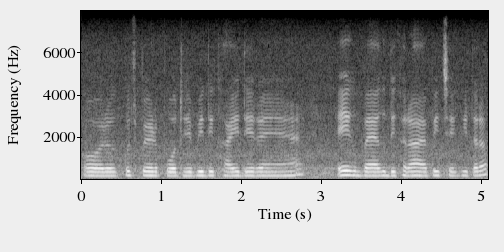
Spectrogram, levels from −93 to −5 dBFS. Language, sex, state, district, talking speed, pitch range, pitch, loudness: Hindi, female, Haryana, Rohtak, 200 wpm, 185-195 Hz, 185 Hz, -16 LUFS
